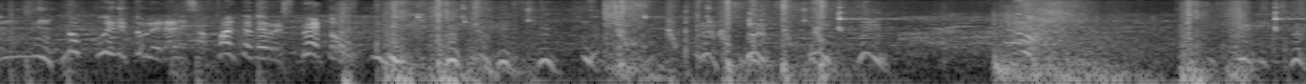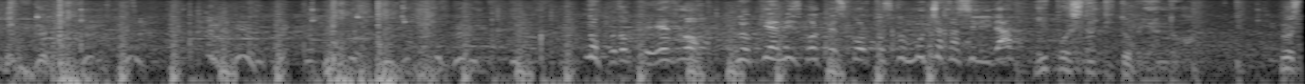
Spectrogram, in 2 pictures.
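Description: A man shouts in an excited voice.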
